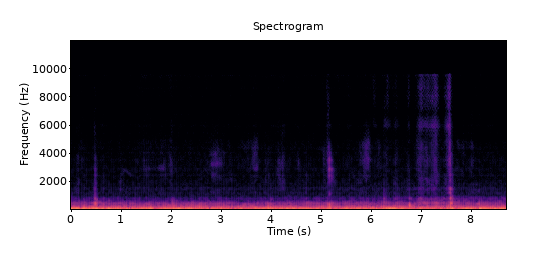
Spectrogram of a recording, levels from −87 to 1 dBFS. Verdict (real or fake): fake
